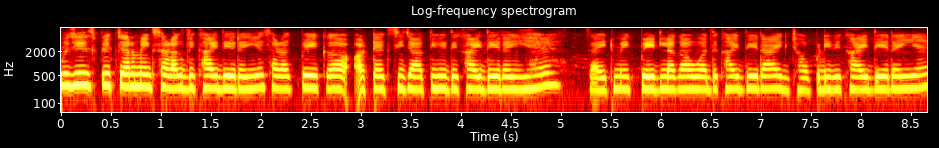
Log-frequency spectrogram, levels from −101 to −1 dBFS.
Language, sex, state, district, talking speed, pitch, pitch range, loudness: Hindi, female, Chhattisgarh, Raigarh, 240 wpm, 240 Hz, 235-250 Hz, -18 LUFS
